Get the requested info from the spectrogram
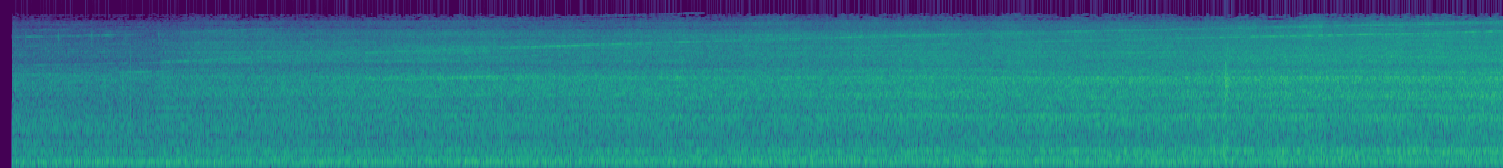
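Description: Medical helicopter's turbine engines winding up on the pad, a steady rushing whine that slowly rises in pitch and grows louder as the rotor turns.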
